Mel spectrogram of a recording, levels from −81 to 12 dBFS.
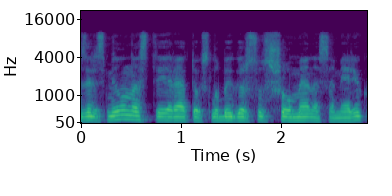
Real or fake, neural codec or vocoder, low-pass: real; none; 9.9 kHz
